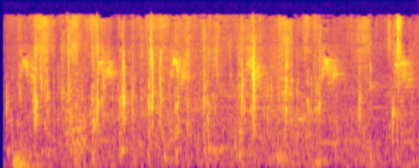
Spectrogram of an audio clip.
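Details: Horse (Equus caballus), chewing sounds.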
